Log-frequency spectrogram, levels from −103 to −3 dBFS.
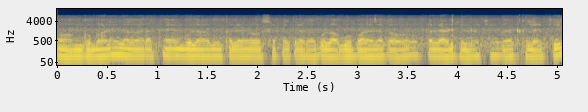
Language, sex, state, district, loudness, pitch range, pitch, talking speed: Hindi, male, Punjab, Fazilka, -16 LUFS, 95-105 Hz, 100 Hz, 140 wpm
